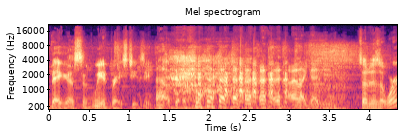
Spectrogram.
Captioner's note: laughter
